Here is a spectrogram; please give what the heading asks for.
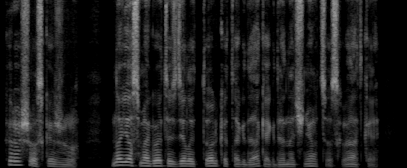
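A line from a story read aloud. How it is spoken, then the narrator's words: Sad. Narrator (Russian): печально ответил Халет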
